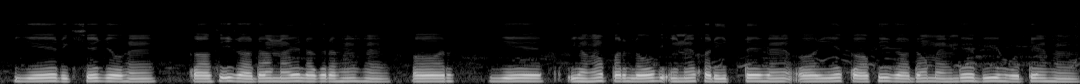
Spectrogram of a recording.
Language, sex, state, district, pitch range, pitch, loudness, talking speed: Hindi, male, Uttar Pradesh, Jyotiba Phule Nagar, 140-145 Hz, 145 Hz, -21 LUFS, 145 wpm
